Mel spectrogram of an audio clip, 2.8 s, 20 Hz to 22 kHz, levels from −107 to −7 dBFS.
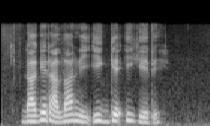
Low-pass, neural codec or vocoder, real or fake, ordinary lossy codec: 9.9 kHz; vocoder, 22.05 kHz, 80 mel bands, Vocos; fake; none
